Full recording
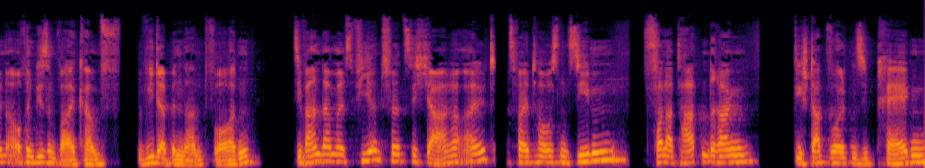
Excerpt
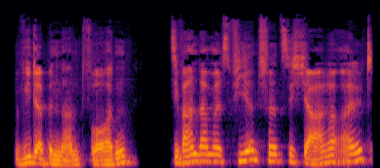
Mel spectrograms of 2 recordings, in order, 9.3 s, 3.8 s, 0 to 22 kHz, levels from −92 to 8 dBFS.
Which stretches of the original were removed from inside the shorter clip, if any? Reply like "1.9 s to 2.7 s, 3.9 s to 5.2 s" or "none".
none

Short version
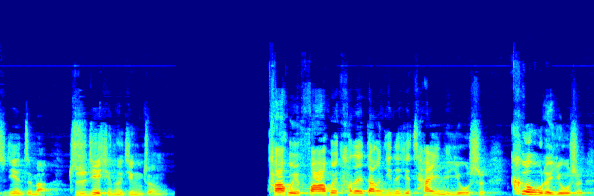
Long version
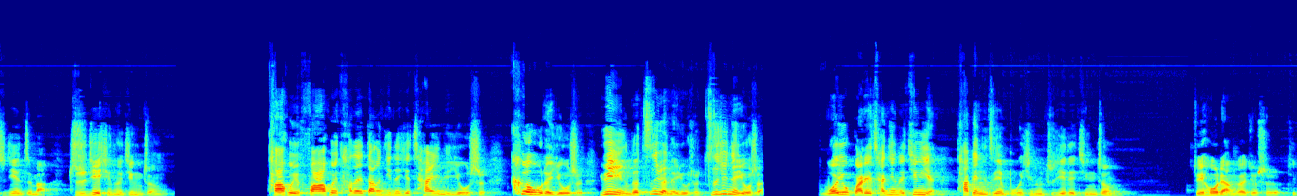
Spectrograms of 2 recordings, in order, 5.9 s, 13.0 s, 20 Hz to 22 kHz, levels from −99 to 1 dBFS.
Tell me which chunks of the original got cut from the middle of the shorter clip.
none

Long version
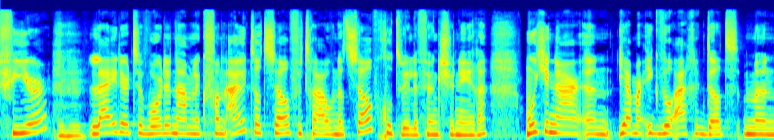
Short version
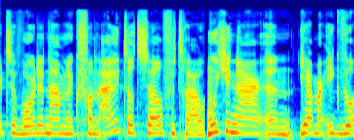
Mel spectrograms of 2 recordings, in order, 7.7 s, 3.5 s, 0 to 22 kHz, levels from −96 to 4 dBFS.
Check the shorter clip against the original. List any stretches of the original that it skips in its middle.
3.3 s to 5.2 s

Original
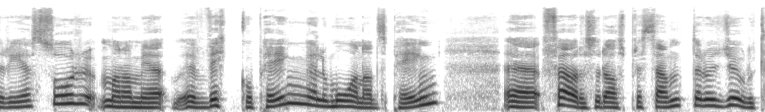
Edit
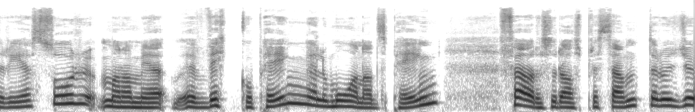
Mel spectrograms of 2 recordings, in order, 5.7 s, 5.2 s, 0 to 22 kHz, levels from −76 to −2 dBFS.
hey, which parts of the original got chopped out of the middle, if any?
3.7 s to 4.1 s

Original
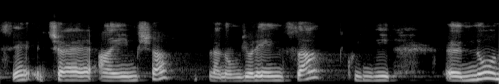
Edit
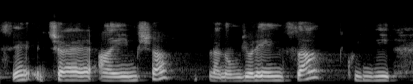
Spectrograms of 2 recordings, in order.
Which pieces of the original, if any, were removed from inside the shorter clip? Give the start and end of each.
none

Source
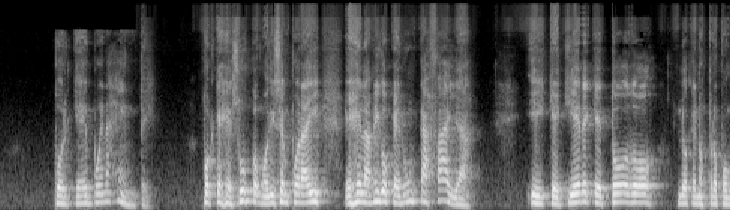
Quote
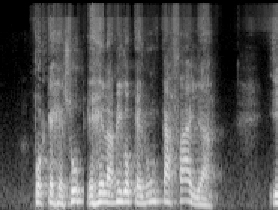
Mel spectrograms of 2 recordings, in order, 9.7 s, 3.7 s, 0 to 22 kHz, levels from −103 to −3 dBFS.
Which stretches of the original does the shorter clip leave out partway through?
3.4 s to 4.5 s

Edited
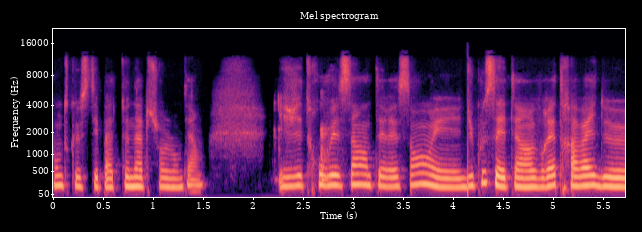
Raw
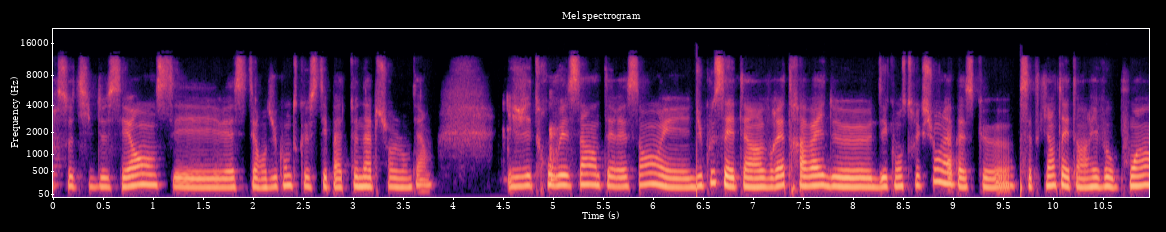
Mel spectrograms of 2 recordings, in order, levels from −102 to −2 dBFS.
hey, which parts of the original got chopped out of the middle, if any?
none

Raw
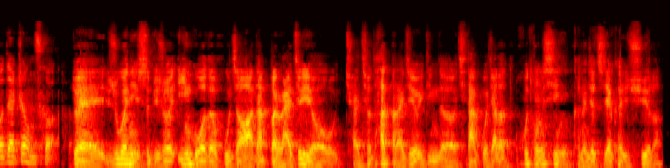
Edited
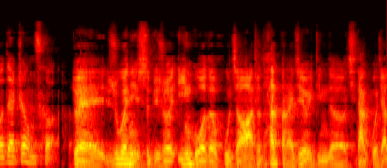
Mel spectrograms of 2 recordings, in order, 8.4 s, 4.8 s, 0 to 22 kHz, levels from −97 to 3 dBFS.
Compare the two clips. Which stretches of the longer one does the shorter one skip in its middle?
3.2 s to 4.6 s

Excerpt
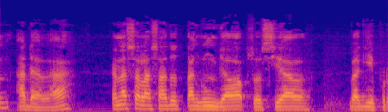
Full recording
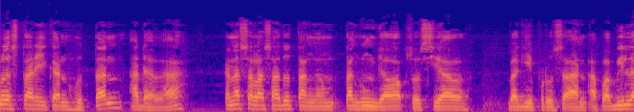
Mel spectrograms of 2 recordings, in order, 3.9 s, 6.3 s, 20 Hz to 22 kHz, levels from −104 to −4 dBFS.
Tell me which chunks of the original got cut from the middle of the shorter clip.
3.0 s to 3.4 s

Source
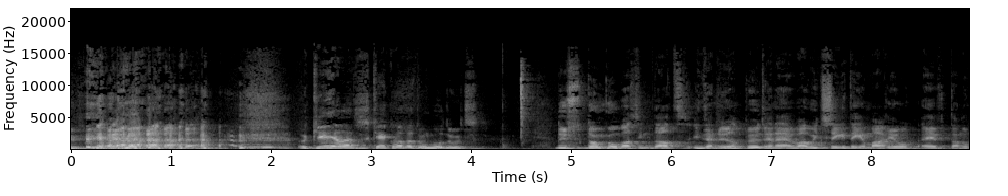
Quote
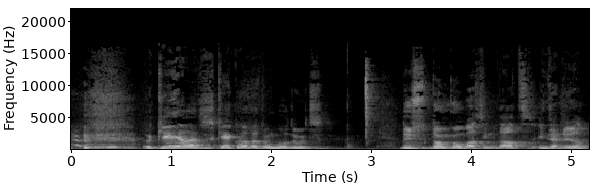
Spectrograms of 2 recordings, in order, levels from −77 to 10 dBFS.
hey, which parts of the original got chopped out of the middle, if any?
none

